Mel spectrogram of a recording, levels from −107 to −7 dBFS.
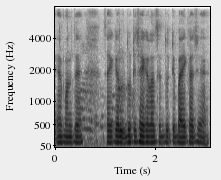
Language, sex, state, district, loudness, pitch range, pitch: Bengali, male, Tripura, Unakoti, -19 LUFS, 120-130 Hz, 125 Hz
